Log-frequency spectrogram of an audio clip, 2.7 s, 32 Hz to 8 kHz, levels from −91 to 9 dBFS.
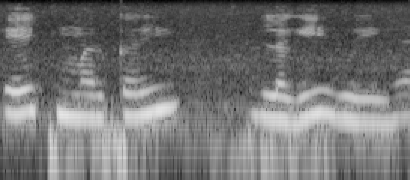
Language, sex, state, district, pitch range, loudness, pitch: Hindi, female, Uttar Pradesh, Lucknow, 210-245 Hz, -14 LUFS, 225 Hz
